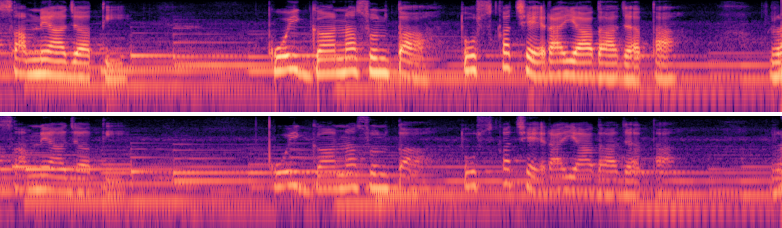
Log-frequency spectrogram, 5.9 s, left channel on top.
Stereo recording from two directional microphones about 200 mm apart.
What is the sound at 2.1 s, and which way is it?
Speech, 50° left (ahead or behind).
